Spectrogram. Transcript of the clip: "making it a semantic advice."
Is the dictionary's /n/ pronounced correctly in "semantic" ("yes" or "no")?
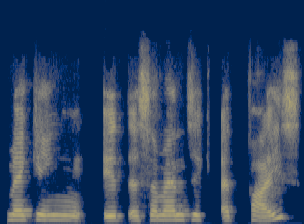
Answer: yes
